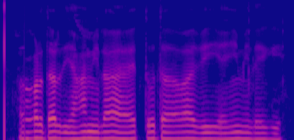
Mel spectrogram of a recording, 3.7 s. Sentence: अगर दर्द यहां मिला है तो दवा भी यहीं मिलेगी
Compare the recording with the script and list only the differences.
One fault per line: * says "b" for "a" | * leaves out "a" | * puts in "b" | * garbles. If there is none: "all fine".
all fine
